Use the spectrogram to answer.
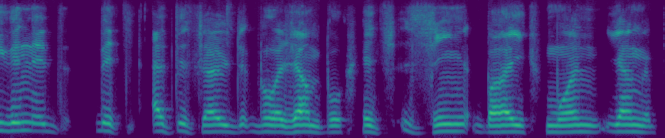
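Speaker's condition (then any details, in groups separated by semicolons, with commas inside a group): Cerebral palsy; uses walker, therapy, gym, yoga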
